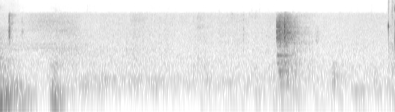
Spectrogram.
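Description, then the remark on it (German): A handful of scattered keyboard clicks over a quiet background hiss, irregularly spaced, with one sharp, louder keystroke near the end; no one speaks. “Man hört mich laut tippen, oder?”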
